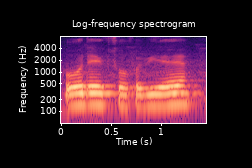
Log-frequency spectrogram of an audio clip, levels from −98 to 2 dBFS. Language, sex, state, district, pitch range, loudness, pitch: Hindi, male, Uttar Pradesh, Shamli, 135-145 Hz, -13 LUFS, 145 Hz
